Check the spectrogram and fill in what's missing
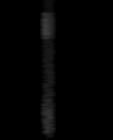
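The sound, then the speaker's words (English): A voice call briefly drops out: a split-second burst of garbled, clipped sound, then nothing, with dead silence before and after. “You cut out. You cut out there.”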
